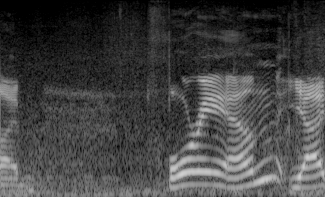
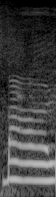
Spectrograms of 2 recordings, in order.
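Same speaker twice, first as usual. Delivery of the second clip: imitating cat; 10 semitones higher than usual. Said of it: "and he was like".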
